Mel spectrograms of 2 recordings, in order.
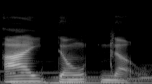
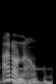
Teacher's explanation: The pitch drops, the words blend, and suddenly you sound natural.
